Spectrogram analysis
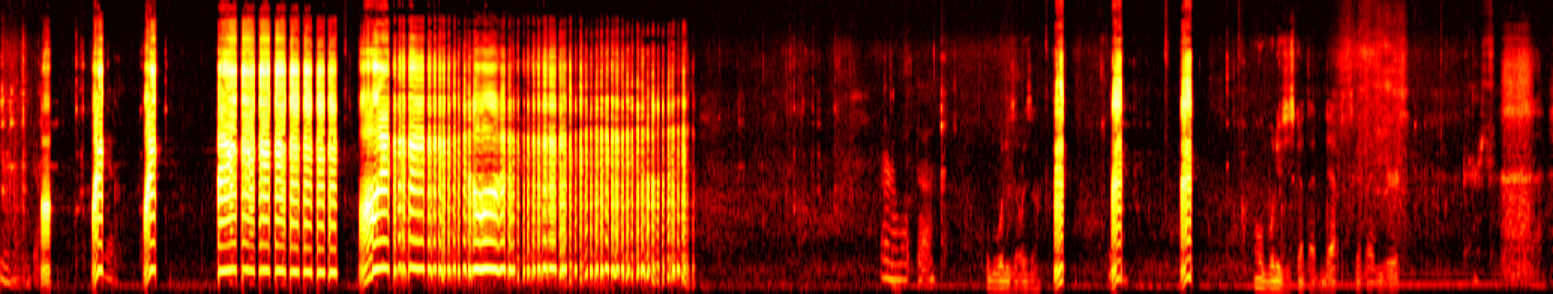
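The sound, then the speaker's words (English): Loud, nasal mallard quacks from a duck call used for duck hunting: a few single blasts, then a rapid rolling series and a long raspy run, followed by scattered short quacks over faint murmuring. “It's not that hard to call it. Mm-hmm. That's my goose. That's my other duck here.”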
